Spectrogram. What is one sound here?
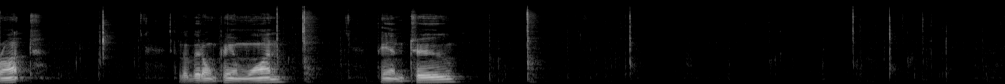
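A lock pick and tension wrench click inside a lock cylinder.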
